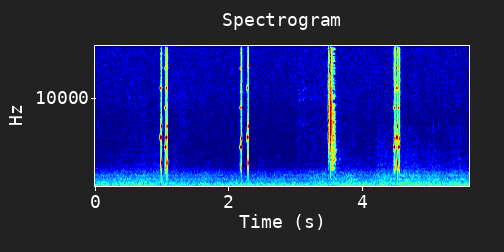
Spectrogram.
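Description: Sharp interface clicks sound a few times.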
